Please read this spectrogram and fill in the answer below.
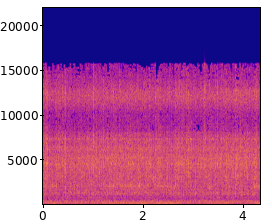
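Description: Vehicle engine idling, a steady low hum with a constant droning tone, heard from inside the vehicle.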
